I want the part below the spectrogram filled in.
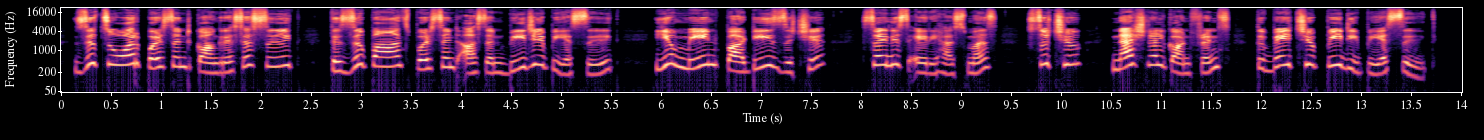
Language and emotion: Kashmiri, neutral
